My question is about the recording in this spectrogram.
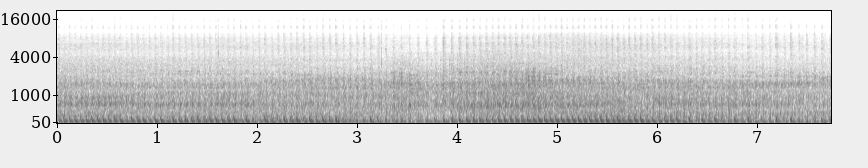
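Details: John Deere LT155 riding mower, a no-crank/no-start, now running after checking power at the switch red wire: steady small-engine putter about three beats a second, even rhythm without misses; runs fine, owner now doubts flywheel magnets rather than stator.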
